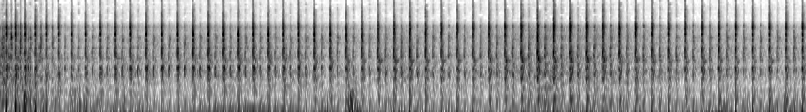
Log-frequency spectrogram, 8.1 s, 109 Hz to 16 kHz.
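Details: 2009 Nissan Maxima at idle: a sharp, metallic ticking knock of about three per second, steady and loud over a quiet idle; a serious internal engine knock, with a bad motor suspected.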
